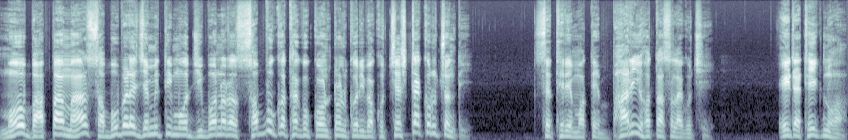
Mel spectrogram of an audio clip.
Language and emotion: Odia, angry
